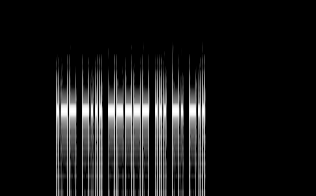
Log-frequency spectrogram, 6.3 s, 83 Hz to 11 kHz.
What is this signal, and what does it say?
Morse code, heard as a keyed tone, about 28 wpm, 700 Hz. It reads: WB0SND
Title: Call Signs Repeated 3x - 28wpm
